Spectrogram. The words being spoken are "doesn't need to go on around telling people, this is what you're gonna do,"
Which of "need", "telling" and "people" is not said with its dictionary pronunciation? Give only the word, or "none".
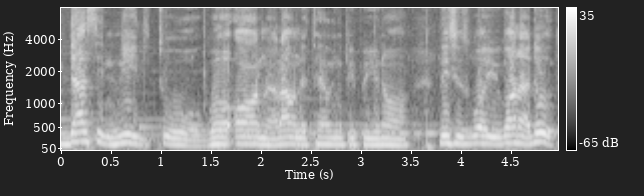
people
